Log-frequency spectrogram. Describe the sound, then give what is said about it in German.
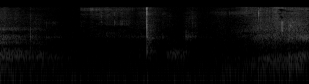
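Quiet crinkling and scraping as the sticker-sealed packaging of a new eyeshadow is picked at to open it, with a sharp little snap midway and soft tearing rustles toward the end; no one speaks. “Da ist noch ein Kleber dran, ja, sagt mir das gleich. Kriege ich das ja nie auf hier, meinen neuen Lidschatten.”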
